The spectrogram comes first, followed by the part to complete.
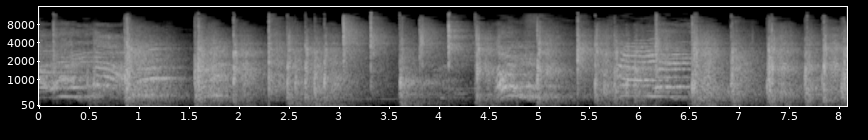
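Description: Step dancers performing: a dense run of foot stomps, hand claps and body slaps on a stage floor, with voices calling out among the beats.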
